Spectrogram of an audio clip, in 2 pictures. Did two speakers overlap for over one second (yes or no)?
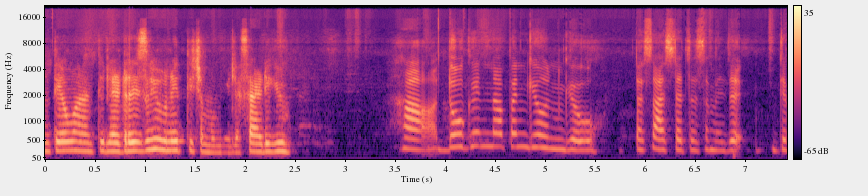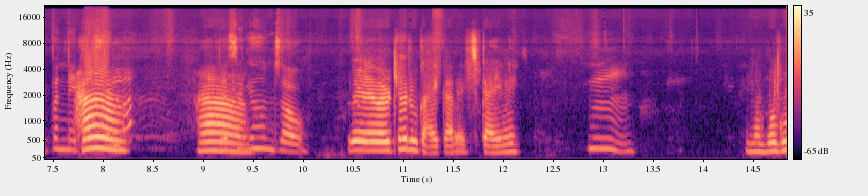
no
